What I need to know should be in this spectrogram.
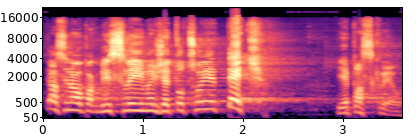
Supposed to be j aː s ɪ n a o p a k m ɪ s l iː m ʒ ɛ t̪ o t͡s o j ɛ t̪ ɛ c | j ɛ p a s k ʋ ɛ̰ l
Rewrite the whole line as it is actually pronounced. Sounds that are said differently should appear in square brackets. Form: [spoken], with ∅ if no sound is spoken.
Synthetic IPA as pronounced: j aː s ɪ n a o p a k m ɪ s l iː m ʒ ɛ t̪ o t͡s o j ɛ t̪ ɛ c | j ɛ p a s k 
